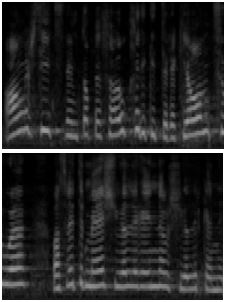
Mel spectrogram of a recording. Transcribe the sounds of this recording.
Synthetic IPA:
ɑŋəɾsit͡snɪmt̚dob̥efœlkχəɾiɡid̥ərːɛɡ̥joːnt͡suə | ʋɑsʋɪdəɾmeːʃyələɾɪnːəuʃyələɾɡ̥ɛnɛ

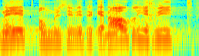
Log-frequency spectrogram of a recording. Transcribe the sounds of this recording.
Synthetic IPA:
nɪtʊnmɪɾsiʋɪdəɾɡenɑwɡliːχʋit̪

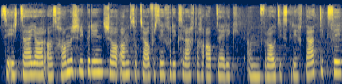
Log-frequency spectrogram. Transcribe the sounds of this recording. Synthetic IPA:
siːʔɪʃt͡sæːjɑːɾɑ̰lsχɑməɾʃriːbəɾɪnʃoʔɑmsot͡sjɑːlfəɾsɪχəɾɪksɾæχtlɪχəʔɑp̚tʰɛɪlɪɡ | ɑ̰mfəɾhɑltɪkskrɪχtːæːtɪkksiː

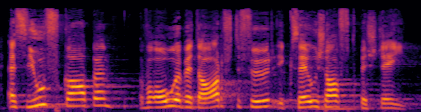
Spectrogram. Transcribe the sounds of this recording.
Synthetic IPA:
ʔəsiuːfɡ̥ɑːbəʋoowəbedɑɾfd̪̥əføːɾɪksɛlʃɑftb̥eʃtɛɪt

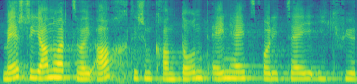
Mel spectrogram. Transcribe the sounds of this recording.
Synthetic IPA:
mɛːɾʃtəjɑnuɑːɾt͡sʋœʏʔɑχtɪʃɪmkʰɑnt̪oːnt̪ʰɛɪnɦɛɪt͡spɔlit͡sɛɪiːkfyː

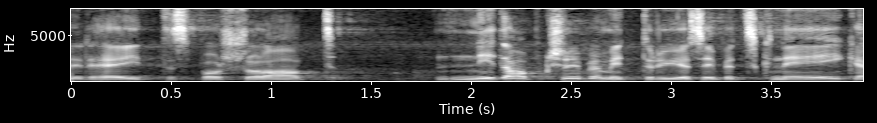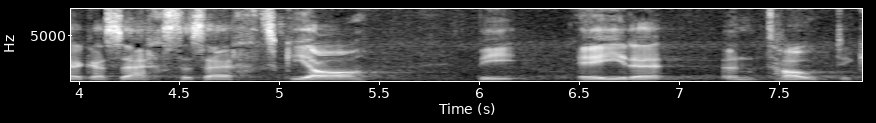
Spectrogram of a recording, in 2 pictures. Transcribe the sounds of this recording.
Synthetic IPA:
ɪɾhɛɪt̚dəspɔʃtolɑːt | nɪdɑpkʃɾɪbəmɪt̚d̥ɾyːəsɪbət͡sknɛjɡæɡəsæχsəsæχt͡skjɑː | b̥ɪ | ɛɪɾə | ɛnthɑltɪk

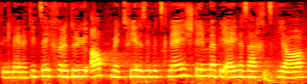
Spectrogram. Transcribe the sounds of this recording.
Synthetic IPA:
d̥ɪːɾlɛːnəd̥it͡sɪfəɾəd̪ɾyːʔɑpmɪtfiːəɾəzɪbət͡sknɛjʃtɪmːəbɪɛɪnəsæχt͡skjɑː

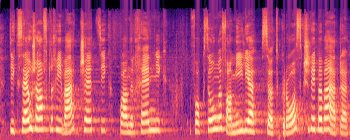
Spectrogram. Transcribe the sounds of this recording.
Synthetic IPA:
d̥iksɛlʃɑftləχiværtʃɛt͡sikoɑnɛɾkɛnik | fɔksʊŋəfɑmiljəsœtɡ̥ɾoːskʃribəvæːɾd̥ə

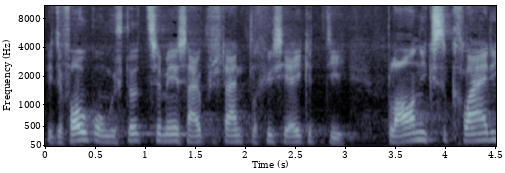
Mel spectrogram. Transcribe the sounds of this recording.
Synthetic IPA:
ɪdəɾfɔlkʊŋəʃtɵt͡səmɪːɾsælpfəɾʃtænt̪ləχysiɛɪɡət̪i | plɑːniksɛɾkʰχlæːɾi

